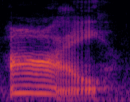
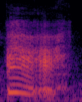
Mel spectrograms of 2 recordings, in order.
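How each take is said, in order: First: The word is said without a Southern accent. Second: The word is said with a Southern accent. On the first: "very few people who grew up in the South around people with Southern accents are going to say I" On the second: "You're going to say I, especially if you're mad"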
